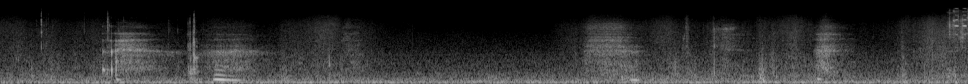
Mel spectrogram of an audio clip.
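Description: A young woman groans and sighs sleepily close by.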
